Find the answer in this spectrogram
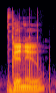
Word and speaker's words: gnu: that's a good one with the silent g gnu muck that's a pokemon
